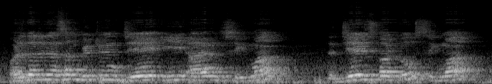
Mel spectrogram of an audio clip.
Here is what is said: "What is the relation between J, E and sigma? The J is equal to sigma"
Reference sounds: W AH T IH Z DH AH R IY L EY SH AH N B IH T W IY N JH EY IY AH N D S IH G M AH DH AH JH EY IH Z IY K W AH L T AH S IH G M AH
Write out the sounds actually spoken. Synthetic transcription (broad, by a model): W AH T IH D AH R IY N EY S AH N B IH T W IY N JH EY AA AH N D S IH G M AH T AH JH EY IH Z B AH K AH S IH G M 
